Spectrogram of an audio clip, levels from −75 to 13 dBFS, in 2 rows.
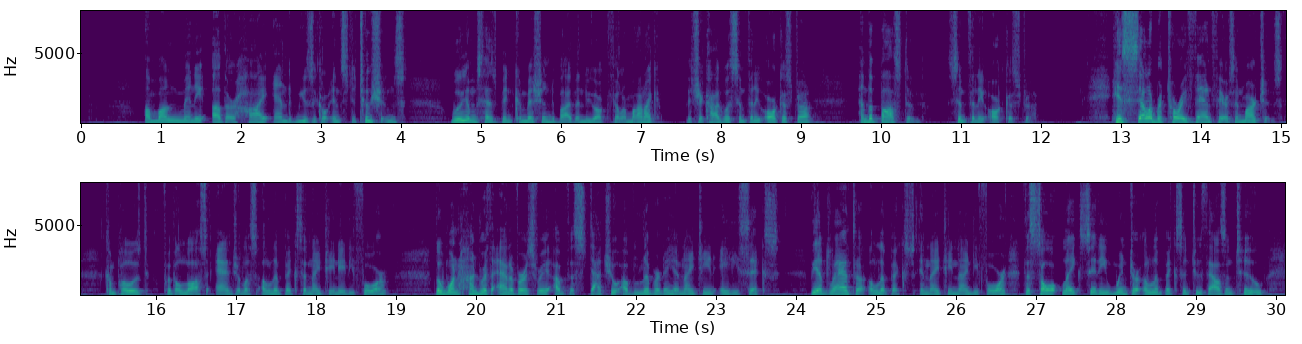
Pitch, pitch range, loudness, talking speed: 125 Hz, 105-140 Hz, -31 LUFS, 120 wpm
